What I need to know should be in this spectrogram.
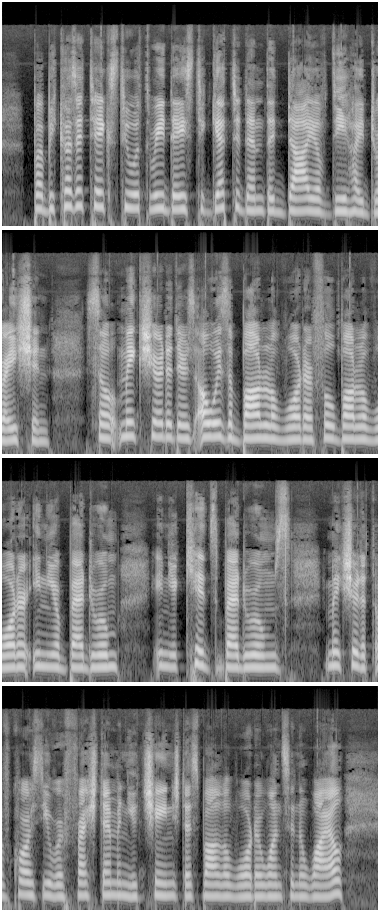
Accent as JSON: {"language": "English", "country": "Israel", "said": "I'm coming from Israel, so we have it everywhere."}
